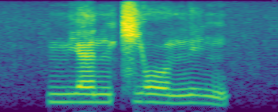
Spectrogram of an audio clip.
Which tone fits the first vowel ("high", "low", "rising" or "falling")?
high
